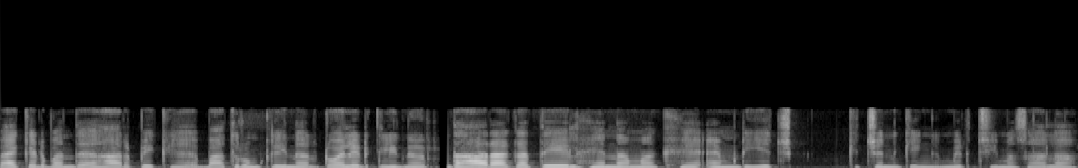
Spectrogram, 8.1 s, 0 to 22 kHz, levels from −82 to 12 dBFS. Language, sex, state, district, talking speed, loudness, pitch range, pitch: Hindi, female, Bihar, Katihar, 165 wpm, -19 LUFS, 210-225 Hz, 220 Hz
